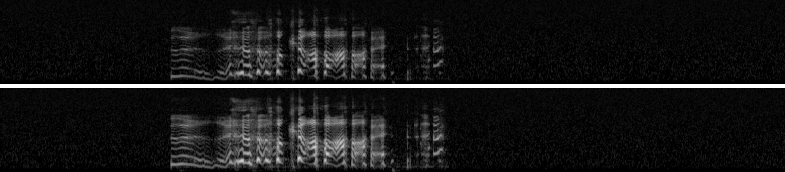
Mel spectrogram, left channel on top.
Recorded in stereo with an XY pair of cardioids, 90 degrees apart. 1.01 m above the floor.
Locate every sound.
1.7 s crying: 60° right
